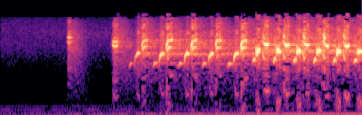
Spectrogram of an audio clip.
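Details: European goldfinch song recorded for training captive goldfinches: two brief high notes, a short pause, then a fast, liquid twittering of tinkling, chattering notes that grows denser and louder.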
